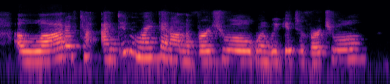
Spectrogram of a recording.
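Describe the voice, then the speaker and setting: A woman talks fairly quickly in an ordinary speaking voice. Her pitch is fairly high, with ordinary pitch variation. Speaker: medical school admissions advisor. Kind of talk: webinar presentation.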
